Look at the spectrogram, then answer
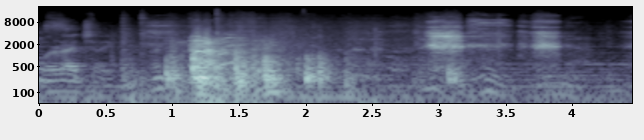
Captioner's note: footsteps shuffling; Gage grunting; Gage panting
